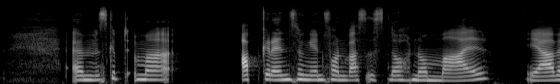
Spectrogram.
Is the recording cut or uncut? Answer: uncut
